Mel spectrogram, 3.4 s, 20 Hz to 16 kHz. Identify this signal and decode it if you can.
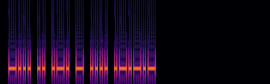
Morse code, heard as a keyed tone, about 40 wpm, 690 Hz. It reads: BIRTH.
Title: Sentences from Top 800 Words 40wpm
